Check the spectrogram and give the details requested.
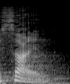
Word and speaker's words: sign: subway stop subway stop subway sign G silent subway sign traffic light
